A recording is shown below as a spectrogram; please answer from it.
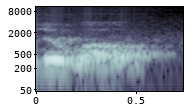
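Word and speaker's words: λούω: And notice, both Greek words are pronounced in the same way. L-O-U-O is pronounced luo, and L-U-O is pronounced luo.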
